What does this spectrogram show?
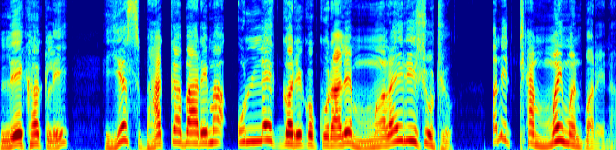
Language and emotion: Nepali, angry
